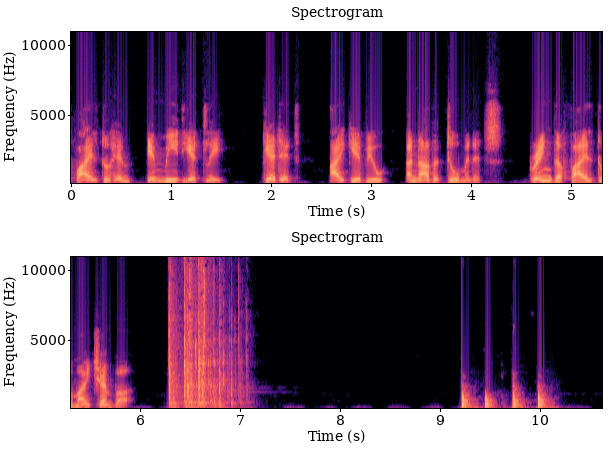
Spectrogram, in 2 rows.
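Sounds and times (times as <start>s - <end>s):
speech: 0.0s - 6.7s
firm knocking on a door: 9.2s - 10.2s.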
